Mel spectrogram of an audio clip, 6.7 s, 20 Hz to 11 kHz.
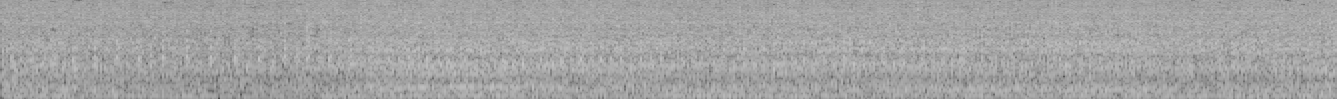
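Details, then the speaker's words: Toyota Innova 1TR with vibration and no power, after a dead coil was found and plugs, air filter and throttle body replaced, fuel regulator still disconnected: lumpy idle with dull knock persisting. "Nah, kami masih menemukan sinyal, masih ada bunyi ketukan setelah mengganti throttle body"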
